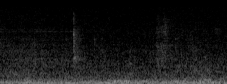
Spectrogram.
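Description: Quiet room tone with a steady low hum and two faint clicks, one about a second in and one near the end.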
